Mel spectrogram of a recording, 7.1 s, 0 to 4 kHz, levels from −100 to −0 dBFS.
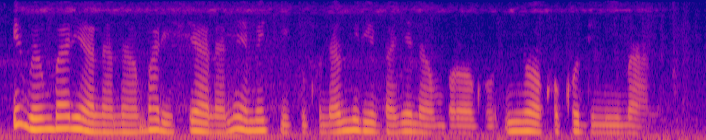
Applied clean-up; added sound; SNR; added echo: none; Motor vehicle (road); 18 dB; none.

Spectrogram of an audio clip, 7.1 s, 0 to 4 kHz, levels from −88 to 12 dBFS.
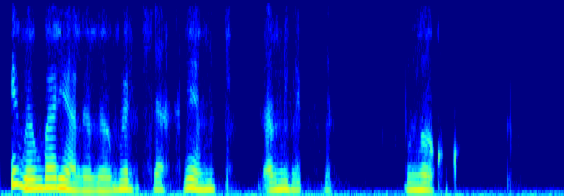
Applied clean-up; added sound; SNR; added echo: neural diffusion model UNIVERSE++.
